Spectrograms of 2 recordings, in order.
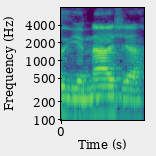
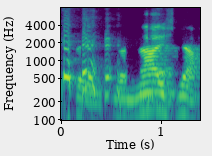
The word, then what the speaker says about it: YoNasDa: Oh, Sister YoNasDa, ha. Did I say it right? Yes, you did. YoNasDa, ha.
